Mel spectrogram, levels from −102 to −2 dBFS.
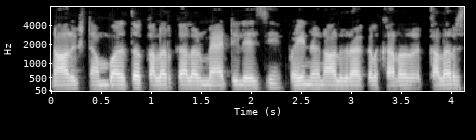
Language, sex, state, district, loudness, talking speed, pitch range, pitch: Telugu, male, Andhra Pradesh, Srikakulam, -17 LUFS, 190 wpm, 120-125 Hz, 125 Hz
